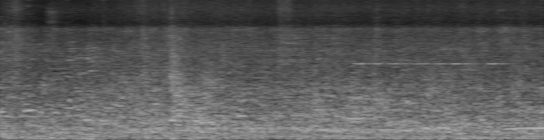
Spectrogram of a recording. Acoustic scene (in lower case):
restaurant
